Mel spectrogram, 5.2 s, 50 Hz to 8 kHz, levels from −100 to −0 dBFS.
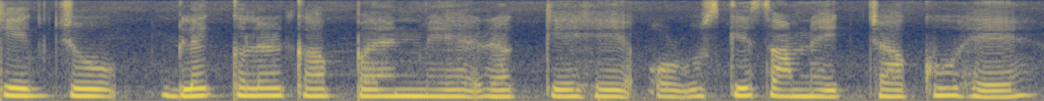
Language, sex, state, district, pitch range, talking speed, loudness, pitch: Hindi, female, Arunachal Pradesh, Papum Pare, 190-215 Hz, 170 wpm, -15 LUFS, 200 Hz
